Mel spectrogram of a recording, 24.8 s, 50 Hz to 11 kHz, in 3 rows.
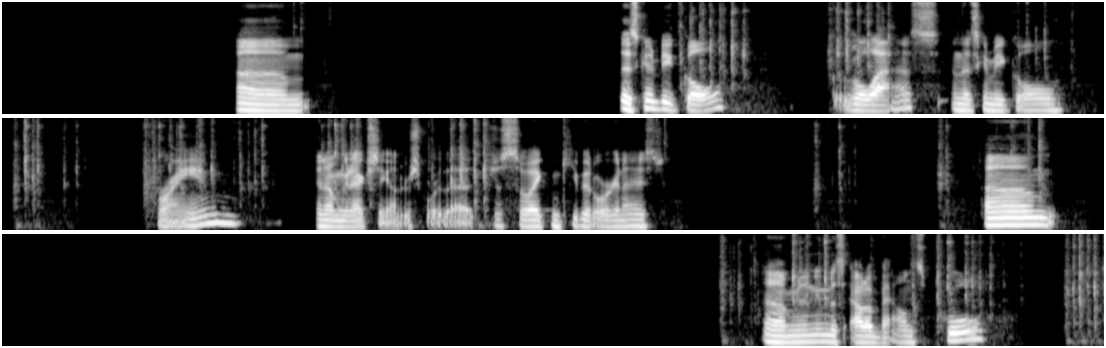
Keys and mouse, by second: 0.4 middle click, 0.9 middle click, 1.2 middle click, 2.5 shift+middle click, 3.1 ctrl+s, 3.2 middle click, 3.7 shift+middle click, 4.0 middle click, 4.4 F2, 6.4 s, 7.7 F2, 10.1 ctrl+s, 10.4 F2, 10.4 3, 10.7 Right, 10.8 Right, 10.9 Right, 13.2 click, 13.5 F2, 14.6 Left, 14.8 Left, 17.2 ctrl+s, 17.5 click, 18.6 g, 19.8 F2, 21.8 BackSpace, 22.5 shift+o, 23.8 o, 24.5 BackSpace, 24.6 BackSpace, 24.7 BackSpace.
